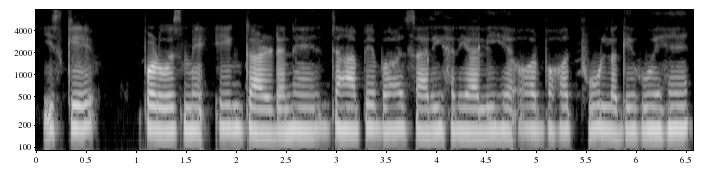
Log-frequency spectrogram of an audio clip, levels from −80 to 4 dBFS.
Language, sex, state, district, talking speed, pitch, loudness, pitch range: Hindi, female, Uttar Pradesh, Lalitpur, 165 wpm, 180 Hz, -20 LUFS, 175-185 Hz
